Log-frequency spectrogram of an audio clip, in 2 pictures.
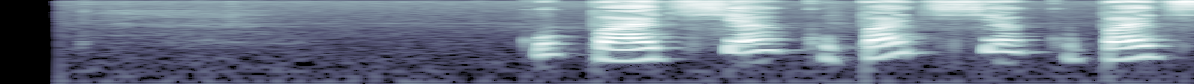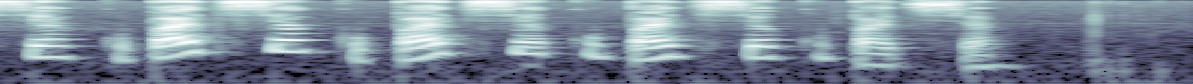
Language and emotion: Russian, neutral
